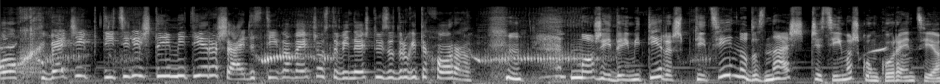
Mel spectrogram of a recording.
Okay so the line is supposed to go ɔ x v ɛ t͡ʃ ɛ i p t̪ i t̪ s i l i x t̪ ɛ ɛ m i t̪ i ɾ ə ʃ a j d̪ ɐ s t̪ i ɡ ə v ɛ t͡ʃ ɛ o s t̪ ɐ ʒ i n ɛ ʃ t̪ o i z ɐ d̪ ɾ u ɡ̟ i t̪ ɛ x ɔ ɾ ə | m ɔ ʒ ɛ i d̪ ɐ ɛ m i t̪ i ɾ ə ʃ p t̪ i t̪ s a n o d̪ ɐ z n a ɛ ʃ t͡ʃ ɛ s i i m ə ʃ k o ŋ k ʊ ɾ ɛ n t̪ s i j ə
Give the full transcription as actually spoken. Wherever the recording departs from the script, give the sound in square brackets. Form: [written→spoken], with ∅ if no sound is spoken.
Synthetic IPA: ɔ x v ɛ t͡ʃ ɛ i p t̪ i t̪ s i l i [x→ʃ] t̪ ɛ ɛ m i t̪ i ɾ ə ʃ a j d̪ ɐ s t̪ i ɡ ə v ɛ t͡ʃ ɛ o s t̪ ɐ [ʒ→v] i n ɛ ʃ t̪ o i z ɐ d̪ ɾ u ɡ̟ i t̪ ɛ x ɔ ɾ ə | m ɔ ʒ ɛ i d̪ ɐ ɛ m i t̪ i ɾ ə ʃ p t̪ i t̪ s [a→i] n o d̪ ɐ z n a ɛ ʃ t͡ʃ ɛ s i i m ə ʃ k o ŋ k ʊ ɾ ɛ n t̪ s i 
